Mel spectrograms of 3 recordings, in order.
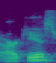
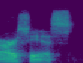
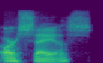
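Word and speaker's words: Arceus: do you pronounce it archus or or arus arus so it's like there's there's there's no there there is no definitive thing I hear it pronounced both ways and I myself will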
